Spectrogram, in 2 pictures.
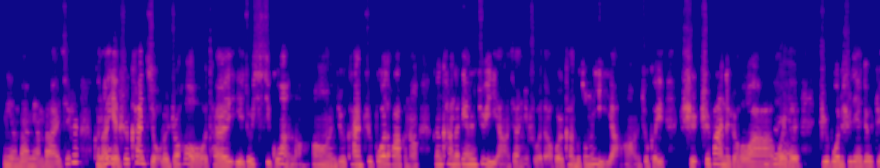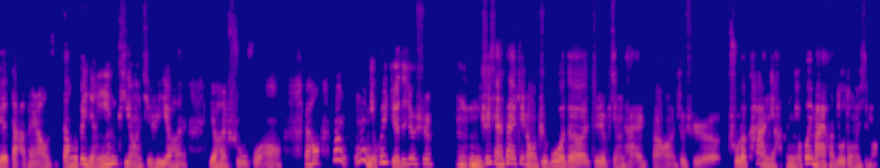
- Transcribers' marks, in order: none
- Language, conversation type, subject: Chinese, podcast, 网红带货成功的关键是什么？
